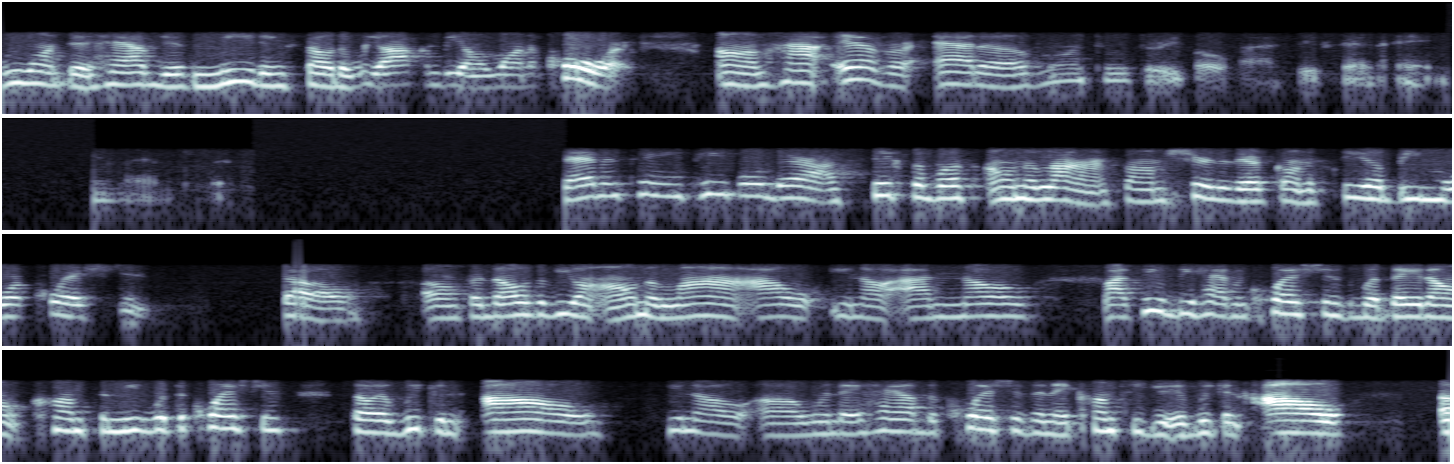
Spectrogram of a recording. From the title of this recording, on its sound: Conference Call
